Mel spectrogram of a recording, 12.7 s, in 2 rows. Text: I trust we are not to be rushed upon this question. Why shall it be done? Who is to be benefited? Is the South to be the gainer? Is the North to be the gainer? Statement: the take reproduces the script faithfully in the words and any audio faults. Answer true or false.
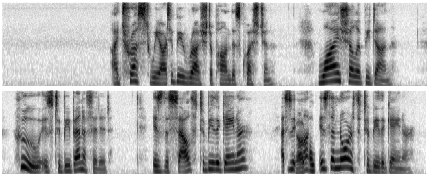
false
